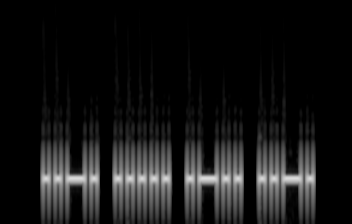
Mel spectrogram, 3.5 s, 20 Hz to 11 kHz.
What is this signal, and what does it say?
Morse code, heard as a keyed tone, about 20 wpm, 700 Hz. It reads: F5LF
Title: DXCC-100 Call Signs - 4 Characters - 20wpm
